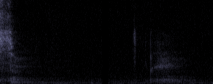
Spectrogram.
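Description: The end of a spoken word trailing off, then near silence: quiet room tone, which cuts out for an instant about halfway, with a faint short breath-like sound a little later.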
